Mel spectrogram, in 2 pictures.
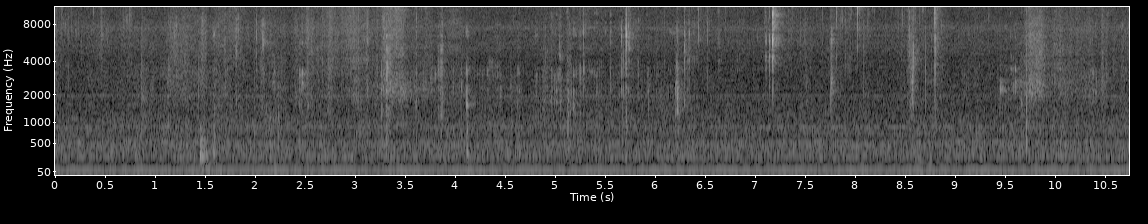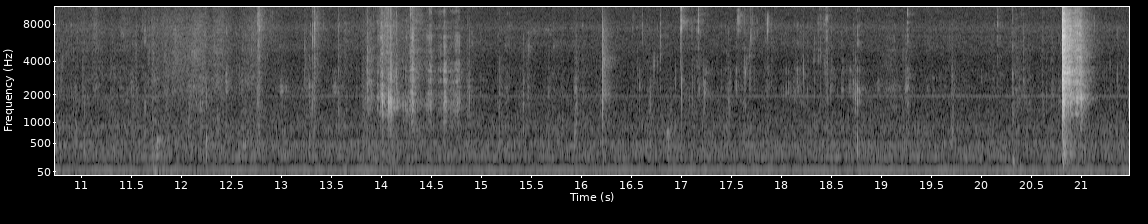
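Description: Close-miked biting and chewing of a chicken quesadilla: soft, faint mouth and chewing sounds over a steady low hum, with a brief crunchier burst about two-thirds of the way through and a sharp click near the end.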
